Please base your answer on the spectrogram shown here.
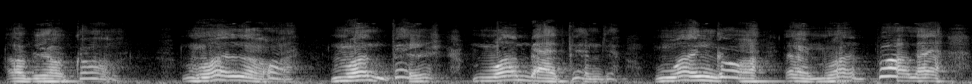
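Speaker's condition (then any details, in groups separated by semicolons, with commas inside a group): Cerebral palsy; uses wheelchair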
